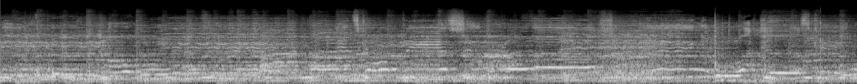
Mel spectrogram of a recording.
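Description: A man singing live into a handheld microphone over amplified backing music, holding some notes with vibrato.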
